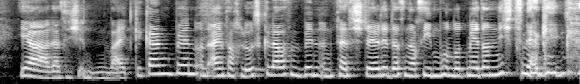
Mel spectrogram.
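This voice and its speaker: Over noticeable background noise, a woman with fairly high pitch talks at a moderate pace with hardly any pauses and ordinary pitch variation. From Saxony, Erzgebirge (Freiberg area). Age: 40s. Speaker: kindergarten teacher, amateur runner. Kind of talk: casual interview. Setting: hotel room.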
